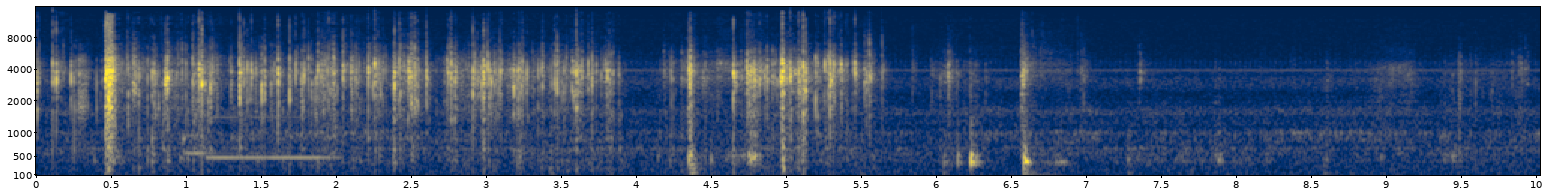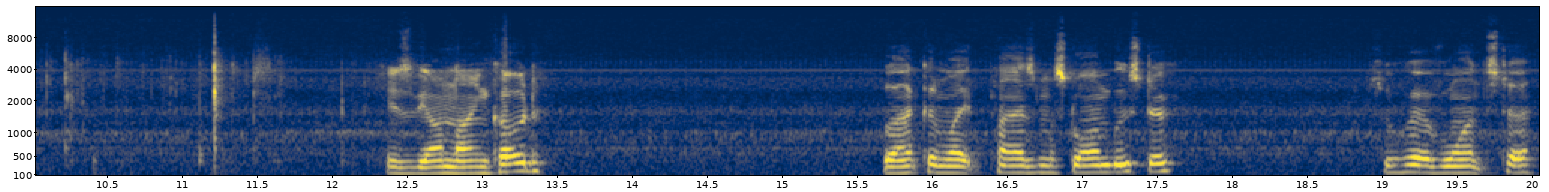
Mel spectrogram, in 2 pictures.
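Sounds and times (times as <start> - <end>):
foil wrapper crinkling and tearing: 0.0 - 6.2.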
